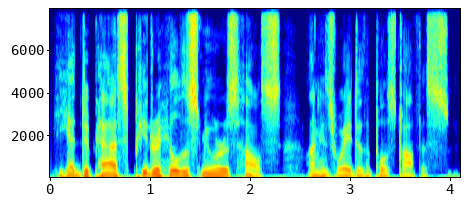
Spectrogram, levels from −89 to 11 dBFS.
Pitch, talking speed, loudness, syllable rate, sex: 110 Hz, 205 wpm, -17 LUFS, 5.7 syllables/s, male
